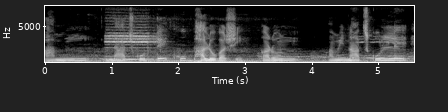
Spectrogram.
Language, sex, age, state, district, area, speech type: Bengali, female, 18-30, West Bengal, Hooghly, urban, spontaneous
